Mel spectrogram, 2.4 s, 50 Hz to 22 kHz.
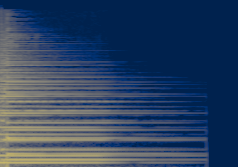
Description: E Suspended 2nd Flat 5th E down Guitar Open D

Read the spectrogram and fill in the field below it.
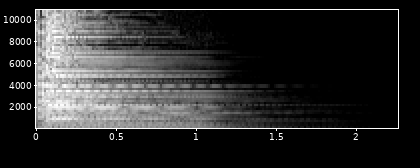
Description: G Major Add 9th Guitar Open F, chord; Gadd9; strummed; 19,18,21,18,x,x

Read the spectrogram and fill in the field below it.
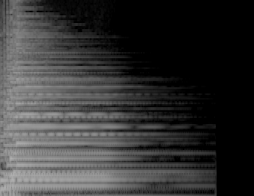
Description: B Major A sharp; B/A#

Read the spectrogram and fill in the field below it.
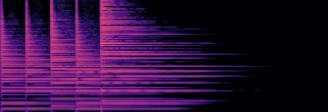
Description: C Major, Guitar; arpeggiated; JGuitar

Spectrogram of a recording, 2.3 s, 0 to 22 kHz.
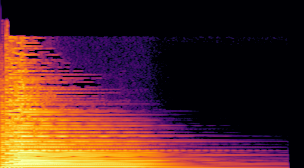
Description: C 7th Suspended 2nd Suspended 4th, Guitar, Open D

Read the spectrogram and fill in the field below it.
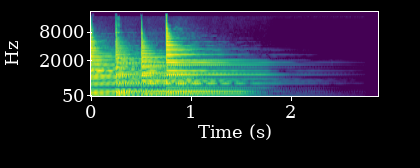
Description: E-Major E, Bass Standard; arpeggiated; JGuitar

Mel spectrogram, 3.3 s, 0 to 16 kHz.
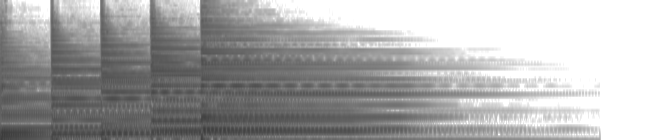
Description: A Diminished 7th A down Guitar Open D

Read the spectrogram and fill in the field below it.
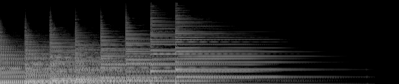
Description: G Augmented 9th

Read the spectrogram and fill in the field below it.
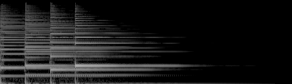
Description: G 7th Suspended 2nd

